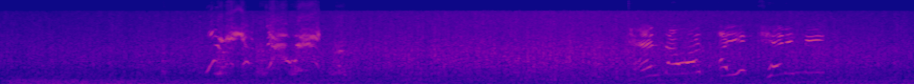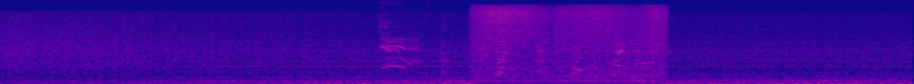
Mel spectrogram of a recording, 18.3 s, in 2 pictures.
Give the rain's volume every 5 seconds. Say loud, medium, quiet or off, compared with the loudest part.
loud, loud, medium, quiet.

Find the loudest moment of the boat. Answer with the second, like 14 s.
15 s.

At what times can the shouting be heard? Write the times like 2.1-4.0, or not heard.
2.0-3.3, 6.3-8.3, 12.9-13.4.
